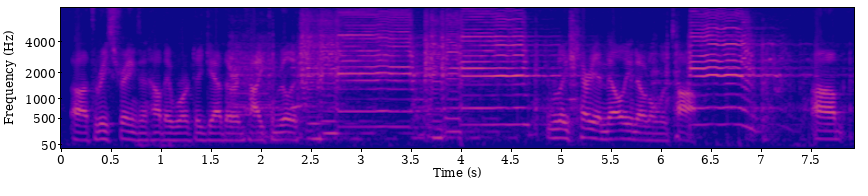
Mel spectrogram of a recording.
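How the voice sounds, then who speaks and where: A man teaching guitar in an informal, conversational way, explaining step by step and pausing as he points out each note. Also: mid-range voice, a little mellow, poor audio. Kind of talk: informal instructional lesson, demonstrating step by step.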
